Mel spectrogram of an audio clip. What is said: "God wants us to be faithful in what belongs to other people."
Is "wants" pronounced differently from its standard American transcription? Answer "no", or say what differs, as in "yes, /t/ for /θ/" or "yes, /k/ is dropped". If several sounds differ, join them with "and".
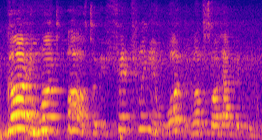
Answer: yes, /s/ is dropped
